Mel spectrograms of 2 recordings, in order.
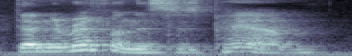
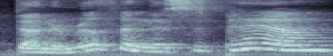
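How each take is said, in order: First: The voice is pitched low. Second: The voice is pitched high. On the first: The speaker calls it right. "if you purposely go lower" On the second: The speaker calls it wrong.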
